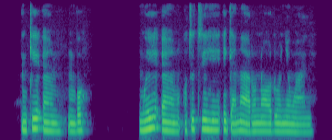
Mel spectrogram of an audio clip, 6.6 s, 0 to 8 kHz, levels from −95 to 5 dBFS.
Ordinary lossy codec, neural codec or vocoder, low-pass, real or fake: Opus, 64 kbps; none; 7.2 kHz; real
